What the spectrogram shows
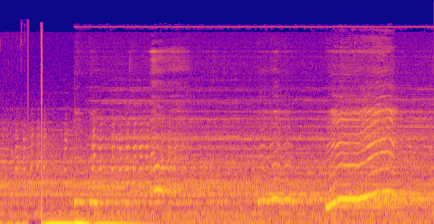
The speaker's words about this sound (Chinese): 这是一个女人的哭声吧？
